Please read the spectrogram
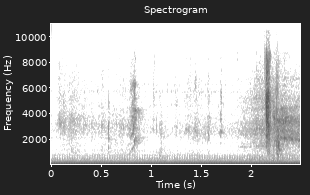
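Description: Tarot cards being handled and picked up from the deck: a few faint scratchy rustles and light taps over a steady low electrical hum.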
